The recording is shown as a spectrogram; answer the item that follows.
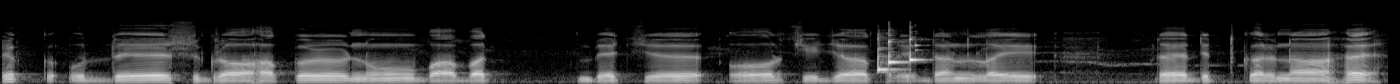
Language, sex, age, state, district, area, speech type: Punjabi, male, 60+, Punjab, Fazilka, rural, read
